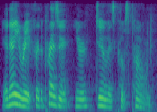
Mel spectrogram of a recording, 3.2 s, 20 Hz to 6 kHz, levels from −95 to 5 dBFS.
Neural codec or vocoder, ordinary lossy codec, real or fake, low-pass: codec, 44.1 kHz, 3.4 kbps, Pupu-Codec; Opus, 64 kbps; fake; 5.4 kHz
